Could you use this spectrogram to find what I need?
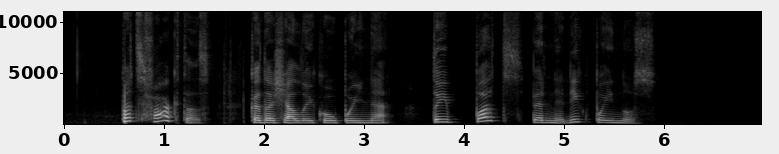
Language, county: Lithuanian, Kaunas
